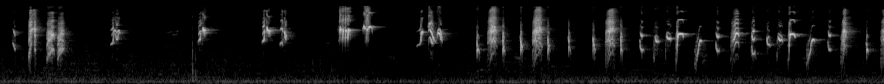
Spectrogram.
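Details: Energetic long-tailed shrike song meant to spur a bird that has gone quiet: scattered sharp notes at first, building into rapid, dense chattering with thin whistles mixed in.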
